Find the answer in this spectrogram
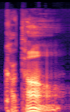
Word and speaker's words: Wotan: Uh, Wotan is pronounced with a Germanic a W. So it's uh, Katan.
